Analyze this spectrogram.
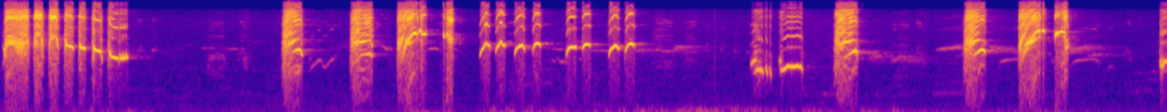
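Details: Fighting Oriental magpie-robin song used to bait other birds: a quick stuttering volley of loud notes at the start, followed by spaced sharp whistled chips and slurred calls.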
